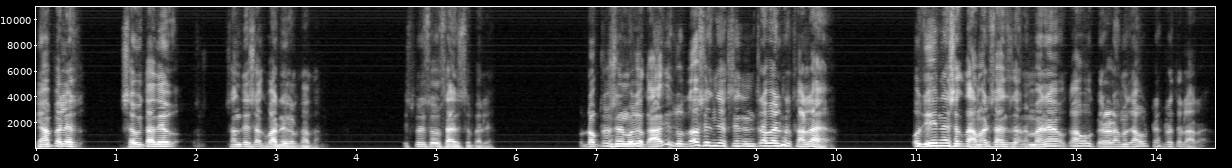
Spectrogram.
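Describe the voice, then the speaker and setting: High-voiced older guru, bright and pressing. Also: male voice, animated, moderate pace, creaky, pauses often, poor audio. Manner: storytelling, then leads chanting of a mantra. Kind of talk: spiritual discourse to a gathering.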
